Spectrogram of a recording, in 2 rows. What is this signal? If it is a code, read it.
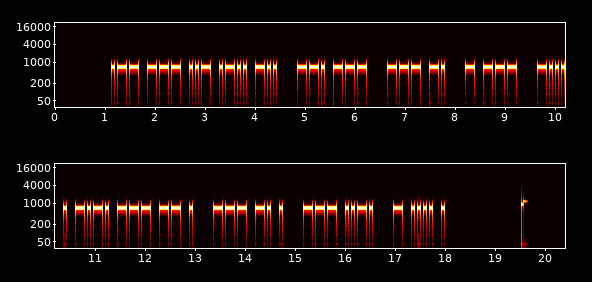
Morse code, heard as a keyed tone, about 20 wpm, 700 Hz. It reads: WOULD GO ON TO BECOME ONE OF THE
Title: Sets of 8 Words - 20wpm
